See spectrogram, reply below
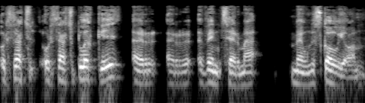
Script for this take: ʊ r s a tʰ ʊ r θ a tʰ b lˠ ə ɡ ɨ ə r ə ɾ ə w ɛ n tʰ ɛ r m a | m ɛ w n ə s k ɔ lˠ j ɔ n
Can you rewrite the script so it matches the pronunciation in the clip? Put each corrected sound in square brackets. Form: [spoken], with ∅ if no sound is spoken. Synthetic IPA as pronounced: ʊ r [θ] a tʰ ʊ r θ a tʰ b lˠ ə ɡ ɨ ə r ə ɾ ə [v] ɛ n tʰ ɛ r m a | m ɛ w n ə s k ɔ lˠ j ɔ n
